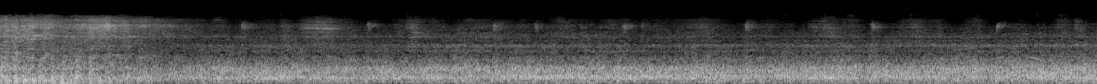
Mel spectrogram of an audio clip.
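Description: Passenger coaches of a train rolling past close by: a steady rumble of wheels on rail with a run of short, irregular clicks as the wheels cross rail joints.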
